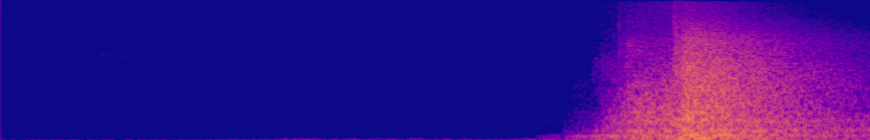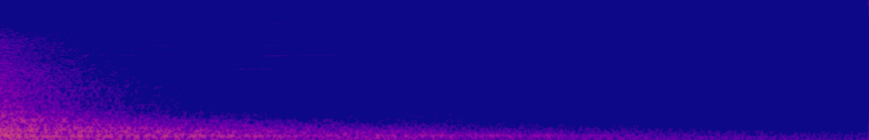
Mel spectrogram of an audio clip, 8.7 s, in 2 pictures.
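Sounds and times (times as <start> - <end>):
percussion: 2.7 - 7.6.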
